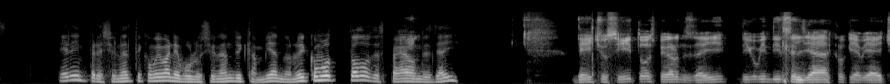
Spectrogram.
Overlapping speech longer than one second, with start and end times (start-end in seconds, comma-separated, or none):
none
